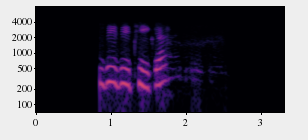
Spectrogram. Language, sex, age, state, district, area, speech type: Dogri, female, 18-30, Jammu and Kashmir, Reasi, rural, conversation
